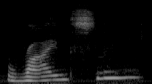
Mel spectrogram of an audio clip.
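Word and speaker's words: Wriothesley: will make a personal rley is that how you say his name Risley you're right I've got to treasure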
